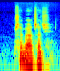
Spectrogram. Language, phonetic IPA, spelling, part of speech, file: Polish, [pʃɛˈbat͡ʃat͡ɕ], przebaczać, verb, LL-Q809 (pol)-przebaczać.wav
